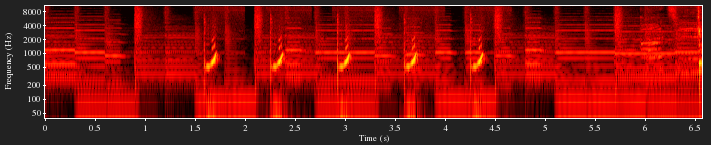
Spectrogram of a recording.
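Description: Cheerful children's background music with five short rising 'bloop' sound effects, about two-thirds of a second apart, from about a second and a half in.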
